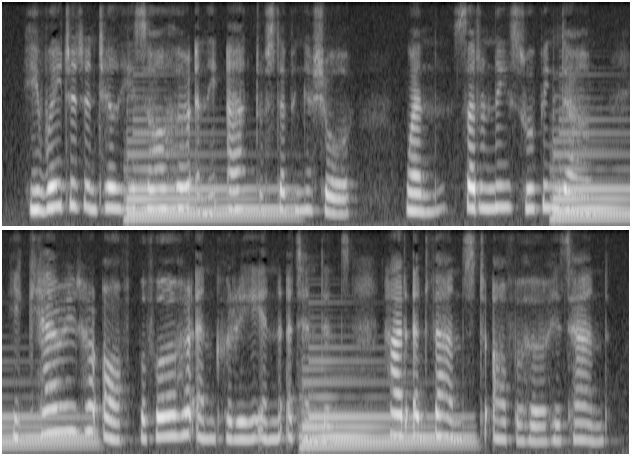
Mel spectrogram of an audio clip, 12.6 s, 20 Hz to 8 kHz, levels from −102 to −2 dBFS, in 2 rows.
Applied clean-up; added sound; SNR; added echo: none; Electric guitar / Strum; 2 dB; none.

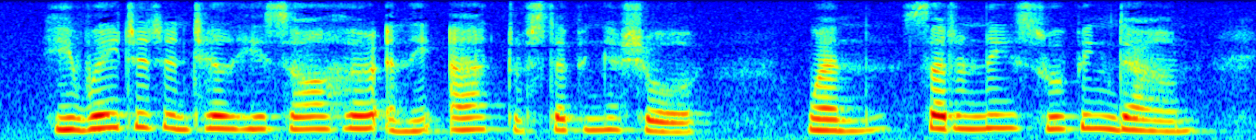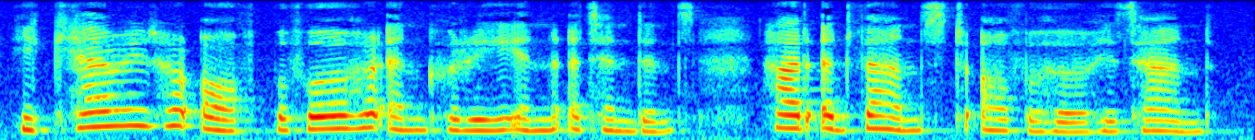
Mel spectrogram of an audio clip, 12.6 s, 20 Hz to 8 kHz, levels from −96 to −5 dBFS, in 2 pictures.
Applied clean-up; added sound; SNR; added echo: none; none; none; none.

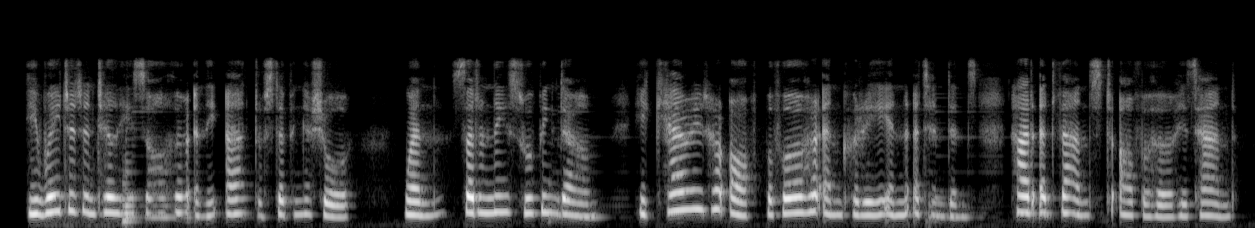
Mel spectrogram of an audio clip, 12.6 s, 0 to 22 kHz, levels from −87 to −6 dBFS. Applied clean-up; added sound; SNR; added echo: neural mask model DeepFilterNet 3.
